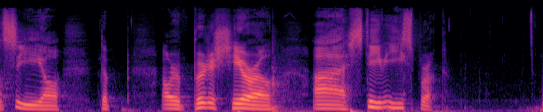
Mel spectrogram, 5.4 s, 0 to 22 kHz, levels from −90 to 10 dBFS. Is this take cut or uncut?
uncut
